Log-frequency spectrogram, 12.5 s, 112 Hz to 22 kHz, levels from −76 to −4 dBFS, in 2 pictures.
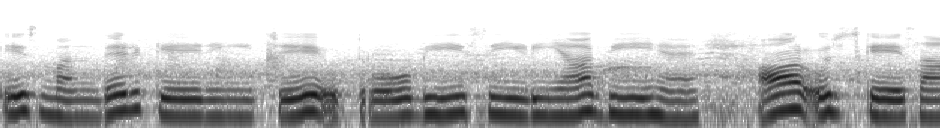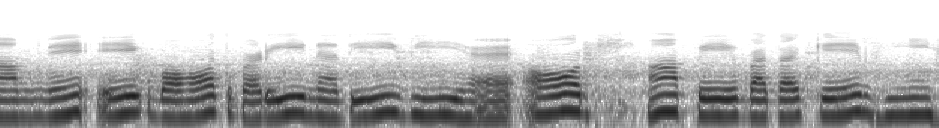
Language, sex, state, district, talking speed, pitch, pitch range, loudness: Hindi, male, Uttar Pradesh, Jalaun, 115 wpm, 190 Hz, 180-210 Hz, -21 LUFS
